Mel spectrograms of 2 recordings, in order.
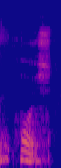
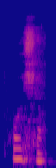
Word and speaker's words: Porsche: That's a Porsche. Okay, it's a Porsche, but some people call it Porsche. There's a pronunciation I watched last time. It says Porsche. It's not like a Porsche. It's a Porsche, right?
